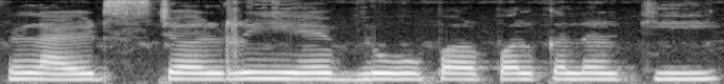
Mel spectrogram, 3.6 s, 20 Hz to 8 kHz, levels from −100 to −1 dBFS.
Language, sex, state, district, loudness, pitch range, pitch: Hindi, female, Madhya Pradesh, Dhar, -11 LUFS, 205-215 Hz, 210 Hz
